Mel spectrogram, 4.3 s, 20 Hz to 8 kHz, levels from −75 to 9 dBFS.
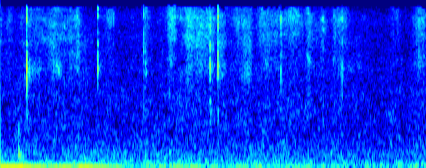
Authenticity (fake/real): real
